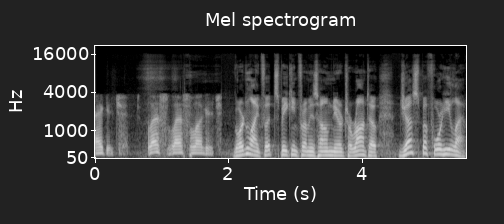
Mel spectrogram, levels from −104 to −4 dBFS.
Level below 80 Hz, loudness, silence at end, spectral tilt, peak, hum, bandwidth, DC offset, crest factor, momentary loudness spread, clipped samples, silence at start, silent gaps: -64 dBFS; -27 LUFS; 0 s; -6 dB/octave; -12 dBFS; none; 16.5 kHz; under 0.1%; 16 dB; 13 LU; under 0.1%; 0 s; none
